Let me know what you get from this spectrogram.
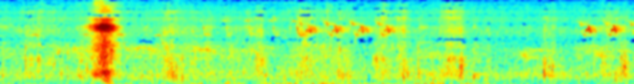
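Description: A small bird chirping in quick runs of short high notes, about six a second, starting about three seconds in and again near the end, over faint outdoor background noise. A single sharp, loud sound comes about a second in.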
